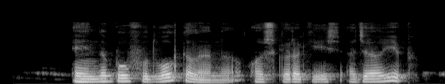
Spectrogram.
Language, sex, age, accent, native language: Uzbek, male, 25-34, Navoiy, Uzbek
